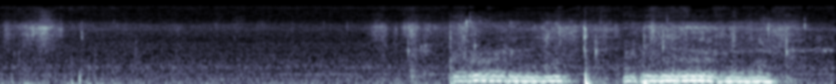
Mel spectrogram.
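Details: Chihuahua at play, giving two low, rumbling growls of about half a second each, separated by a sharp click, after a quiet opening with faint rustling.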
